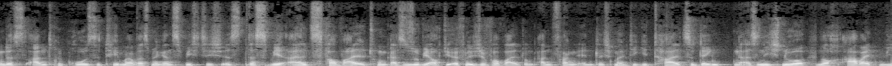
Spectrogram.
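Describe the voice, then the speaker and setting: A man speaks at a moderate pace and medium pitch. His dark, mellow tone carries fairly even intonation. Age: 50s. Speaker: pastor. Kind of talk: interview.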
